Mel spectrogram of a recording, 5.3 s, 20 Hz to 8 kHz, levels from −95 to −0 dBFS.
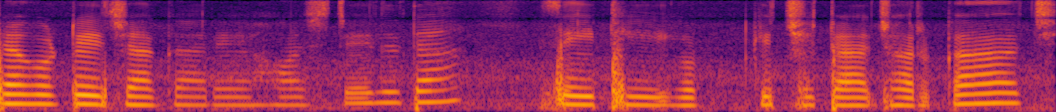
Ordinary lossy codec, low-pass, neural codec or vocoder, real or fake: none; none; none; real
